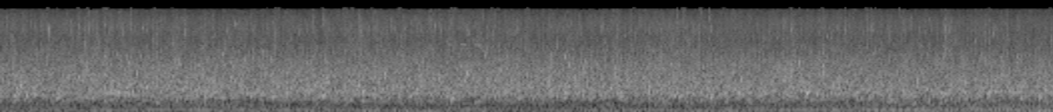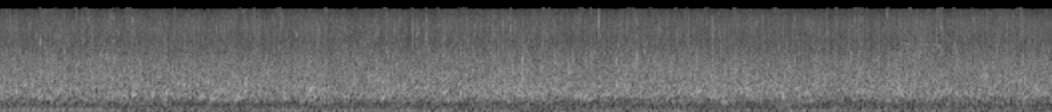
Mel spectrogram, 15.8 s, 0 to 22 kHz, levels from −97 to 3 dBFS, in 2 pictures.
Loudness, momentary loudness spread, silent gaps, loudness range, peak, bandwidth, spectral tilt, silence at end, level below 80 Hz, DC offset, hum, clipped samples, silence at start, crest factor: -34 LUFS; 1 LU; none; 0 LU; -14 dBFS; 17 kHz; -0.5 dB/octave; 0 s; -58 dBFS; under 0.1%; none; under 0.1%; 0 s; 22 dB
